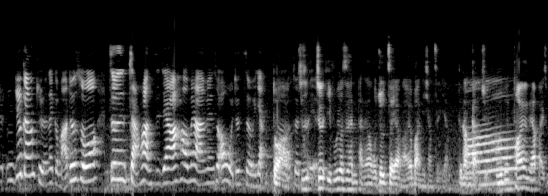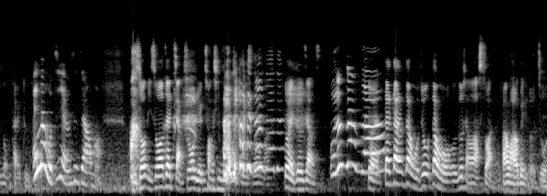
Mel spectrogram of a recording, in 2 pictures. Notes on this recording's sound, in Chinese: 因為錄音地點附近是校園所以會有鐘聲XDD還請大家多多見諒ㅠㅠ。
